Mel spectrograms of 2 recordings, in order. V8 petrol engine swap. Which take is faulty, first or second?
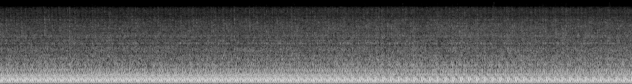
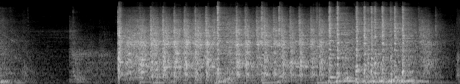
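second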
